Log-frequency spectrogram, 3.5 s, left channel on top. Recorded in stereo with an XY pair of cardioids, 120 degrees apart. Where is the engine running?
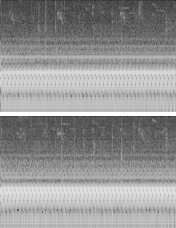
25° right, 1.1 m.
